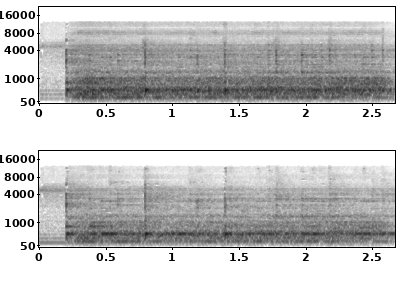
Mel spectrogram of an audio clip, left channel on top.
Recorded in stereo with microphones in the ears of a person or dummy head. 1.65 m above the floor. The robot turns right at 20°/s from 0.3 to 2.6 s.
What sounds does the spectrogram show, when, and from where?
0.2 s dishes clattering: centre (ahead or behind), 3 m; by 2.6 s 45° left (ahead or behind), 3 m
